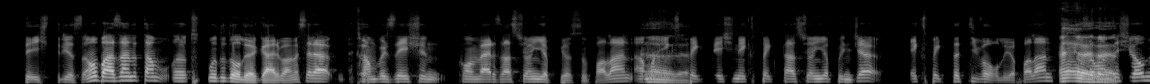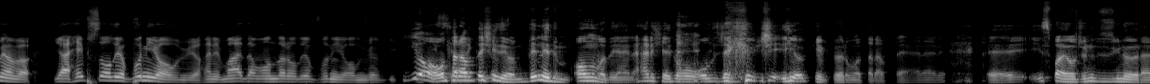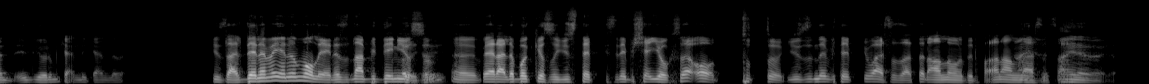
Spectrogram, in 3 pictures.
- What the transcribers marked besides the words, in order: in English: "conversation"; in English: "expectation"; in English: "expectative"; other background noise; chuckle
- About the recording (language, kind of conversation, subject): Turkish, podcast, Yabancı bir kültüre alışırken en büyük zorluklar nelerdir?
